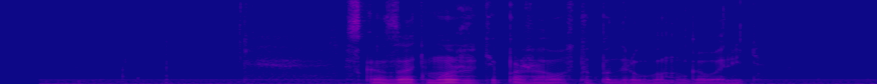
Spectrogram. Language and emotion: Russian, neutral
